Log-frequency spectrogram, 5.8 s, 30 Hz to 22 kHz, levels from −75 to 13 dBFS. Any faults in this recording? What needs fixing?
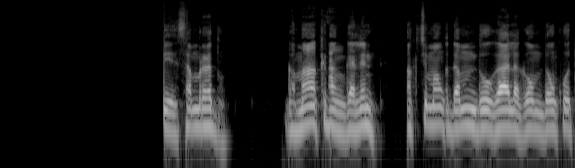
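Cut-off start, 0 to 1.64 s: the speech opens with digital silence and then enters abruptly mid-sound at 1.64 s, with no attack or fade. Capture began after the talker had already started, so the onset was lost. To prevent it, start recording before speech begins or keep a pre-roll buffer.

Compressed frames skipped, at 3.25 to 3.31 s just after "saməradu ga maki", and again at 4.42 to 4.47 s: each time the speech jumps forward by about 100 ms. Whole encoded frames were dropped, either missing from the stream or rejected as corrupt. To prevent it, protect the encoded stream with error checking or retransmission so damaged or lost frames are recovered before decoding.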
